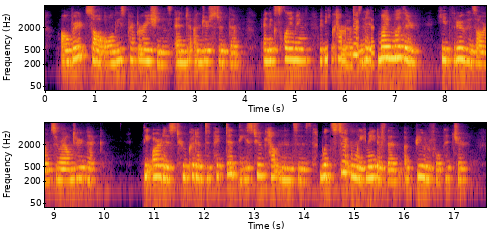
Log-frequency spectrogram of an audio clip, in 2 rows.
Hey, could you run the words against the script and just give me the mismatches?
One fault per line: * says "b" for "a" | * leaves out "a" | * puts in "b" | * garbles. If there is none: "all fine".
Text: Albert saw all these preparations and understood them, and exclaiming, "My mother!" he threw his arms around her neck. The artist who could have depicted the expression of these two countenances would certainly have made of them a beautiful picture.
* garbles
* leaves out "the expression of"
* leaves out "have"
